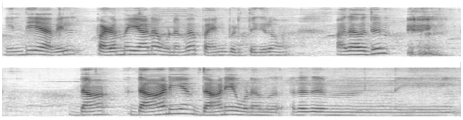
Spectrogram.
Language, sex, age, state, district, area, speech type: Tamil, female, 45-60, Tamil Nadu, Dharmapuri, urban, spontaneous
